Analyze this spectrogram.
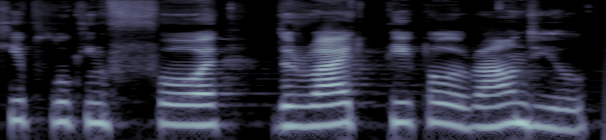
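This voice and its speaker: A woman with a non-native accent talks at a very slow pace in a medium pitch, her intonation fairly even. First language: not English. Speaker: podcast co-host. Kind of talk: casual chat.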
